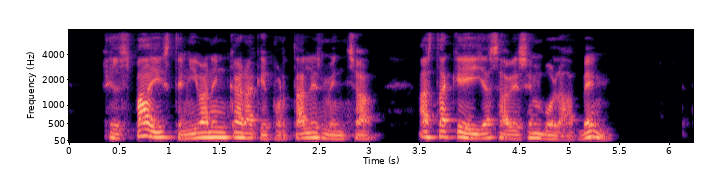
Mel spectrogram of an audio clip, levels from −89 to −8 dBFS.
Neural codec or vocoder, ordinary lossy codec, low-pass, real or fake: autoencoder, 48 kHz, 128 numbers a frame, DAC-VAE, trained on Japanese speech; Opus, 64 kbps; 7.2 kHz; fake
